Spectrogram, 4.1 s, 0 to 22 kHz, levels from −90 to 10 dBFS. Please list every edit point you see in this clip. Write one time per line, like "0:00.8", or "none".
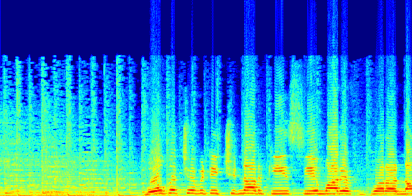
0:01.3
